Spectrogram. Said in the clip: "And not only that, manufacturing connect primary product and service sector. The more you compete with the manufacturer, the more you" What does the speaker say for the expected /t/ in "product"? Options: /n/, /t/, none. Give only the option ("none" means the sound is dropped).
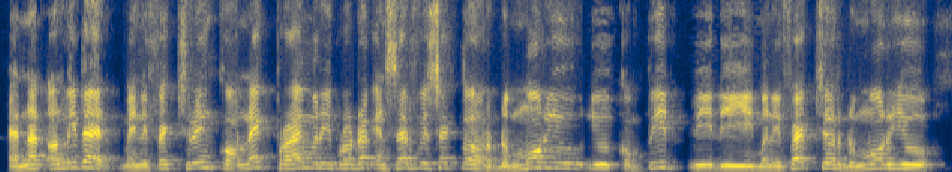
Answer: none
